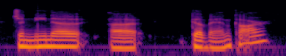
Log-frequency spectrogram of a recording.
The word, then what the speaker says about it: Janina Gavankar: I'm going to butcher her name, but it's like Janina Gavankar.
